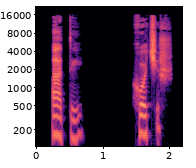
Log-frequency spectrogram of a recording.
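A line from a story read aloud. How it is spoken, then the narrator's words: Surprisingly calm question. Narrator (Russian): Удивительно спокойно спросил он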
